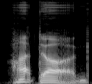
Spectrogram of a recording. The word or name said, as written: hot dog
